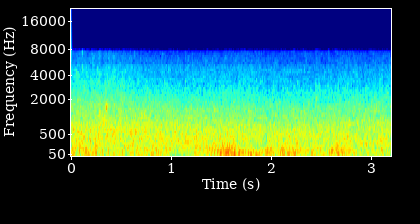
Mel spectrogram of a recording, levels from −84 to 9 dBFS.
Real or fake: real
